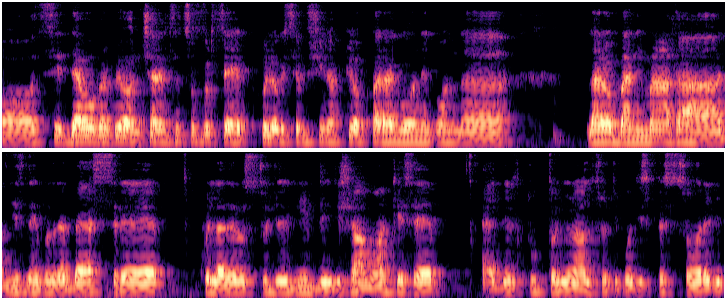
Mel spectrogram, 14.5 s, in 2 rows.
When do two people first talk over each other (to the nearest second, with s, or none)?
none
